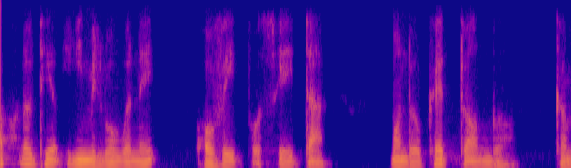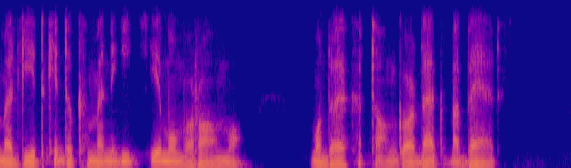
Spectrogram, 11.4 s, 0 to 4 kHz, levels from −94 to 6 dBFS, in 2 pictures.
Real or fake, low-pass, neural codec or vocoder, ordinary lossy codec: fake; 3.6 kHz; codec, 16 kHz, 0.5 kbps, X-Codec, HuBERT features, trained on LibriSpeech; Opus, 24 kbps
